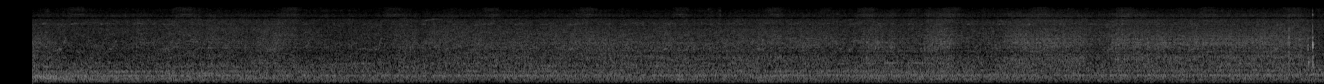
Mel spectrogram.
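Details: Western honey bees (Apis mellifera) at a hive in August make a steady, dense buzzing hum with a faint low drone beneath; no predatory hornets are present.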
